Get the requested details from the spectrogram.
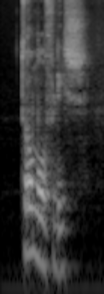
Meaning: eardrum
- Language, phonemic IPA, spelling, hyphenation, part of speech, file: Dutch, /ˈtrɔ.məlˌvlis/, trommelvlies, trom‧mel‧vlies, noun, Nl-trommelvlies.ogg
